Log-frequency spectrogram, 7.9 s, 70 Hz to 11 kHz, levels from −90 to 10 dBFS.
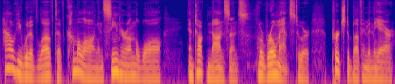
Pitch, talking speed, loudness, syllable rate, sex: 105 Hz, 210 wpm, -21 LUFS, 5.7 syllables/s, male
